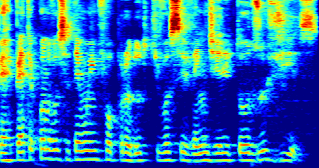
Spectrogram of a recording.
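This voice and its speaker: Over music in the background, a man with a fairly high pitch speaks at a fairly quick pace. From Belo Horizonte, Brazil. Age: 20s. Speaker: digital marketing entrepreneur. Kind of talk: podcast interview.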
